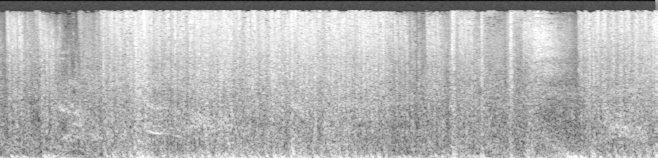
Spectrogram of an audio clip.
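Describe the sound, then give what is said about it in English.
Machine gun fire in a video game, a dense, unbroken rattle of rapid shots that keeps a steady, heavy level through the whole stretch. “Even with the fucking primary machine gun, so I can't even get his shit down.”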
